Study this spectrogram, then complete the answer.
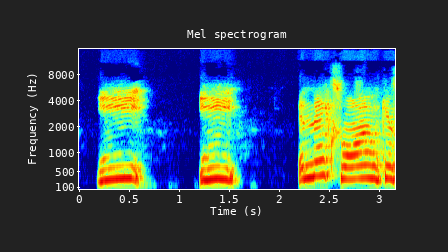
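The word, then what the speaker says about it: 一: First one is just one horizontal and its pronunciation is E. It means one in Chinese. E.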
